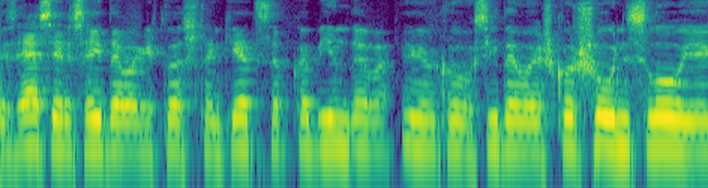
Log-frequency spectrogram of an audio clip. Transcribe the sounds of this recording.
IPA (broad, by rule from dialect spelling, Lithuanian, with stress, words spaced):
ˈsʲæːsʲɛrʲɪs ˈɐɪdɐʋɐ ɡʲɪ ˈtuɔs ʃtɐŋʲˈkʲiɛts ɐpkɐˈbʲiːndɐʋɐ ɪn klˠɐʊˈsʲiːdɐʋɐ ɪʃ ˈkʊr ˈʃuːnʲsʲ ˈlˠoːjɪ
